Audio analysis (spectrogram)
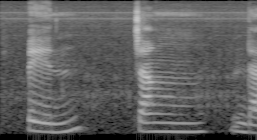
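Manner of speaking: slow, one word at a time; long pauses between words for a learner. Shown as a demonstration. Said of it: "more slowly".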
